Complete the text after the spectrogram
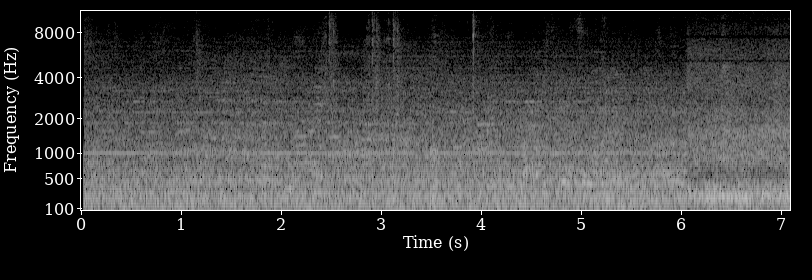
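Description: An electric train hums while standing at a platform.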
